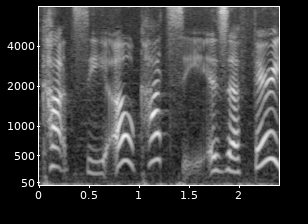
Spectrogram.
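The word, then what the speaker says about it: Cait Sith: The Cat Sith, pronounced Katsi.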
